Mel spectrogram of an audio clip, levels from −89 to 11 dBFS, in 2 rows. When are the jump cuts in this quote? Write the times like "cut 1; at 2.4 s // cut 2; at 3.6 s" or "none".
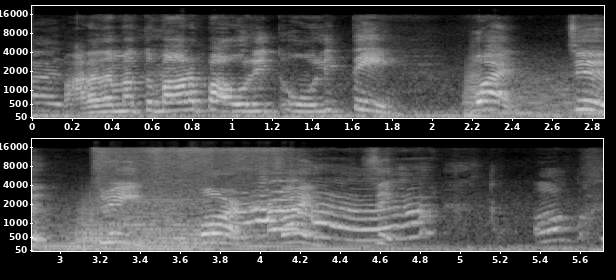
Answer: cut 1; at 2.0 s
